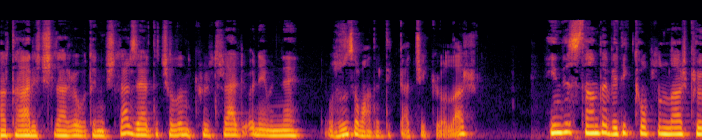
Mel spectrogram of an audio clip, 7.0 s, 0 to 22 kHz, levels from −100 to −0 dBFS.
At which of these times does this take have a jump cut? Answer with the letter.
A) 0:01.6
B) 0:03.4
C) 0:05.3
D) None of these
C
